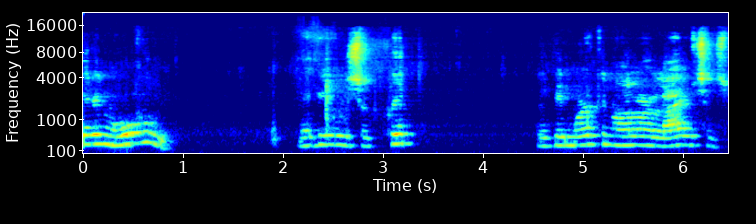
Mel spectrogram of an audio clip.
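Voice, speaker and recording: At a very slow pace with long, frequent pauses, a woman speaks in a fairly high pitch, her intonation fairly even but her loudness swinging widely. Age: 70s. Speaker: residential school survivor and elder. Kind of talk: testimony. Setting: classroom presentation.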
